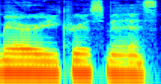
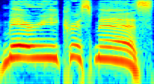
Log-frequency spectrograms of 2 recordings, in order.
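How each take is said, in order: First: It is said in a sad, depressed tone. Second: It is said in a cheerful, festive tone.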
